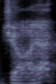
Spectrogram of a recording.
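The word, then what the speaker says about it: Kjaer: If you look at some of, I think his name's pronounced Jaer, K-J-A-E-R.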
